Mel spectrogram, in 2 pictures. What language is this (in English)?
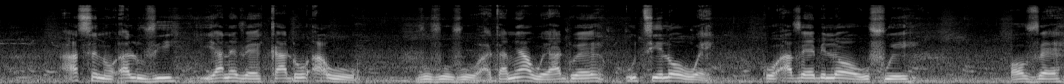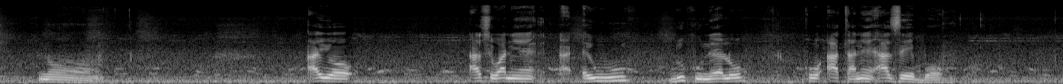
Ikposo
